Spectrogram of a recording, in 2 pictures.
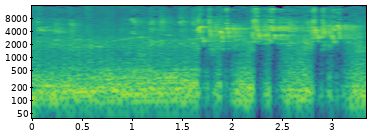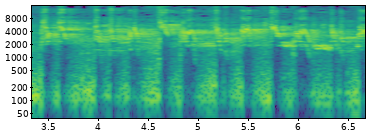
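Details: Long-tailed shrike: rumbling low noise at first, then a fast, uneven chatter of high scratchy and whistled notes, almost two per second, with sharp clicks between.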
